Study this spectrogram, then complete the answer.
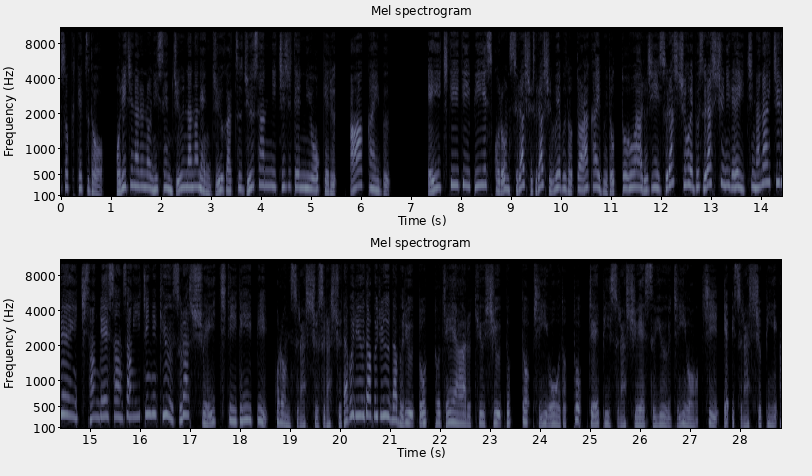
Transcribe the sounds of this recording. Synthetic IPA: so̞kɯ̟̥t̪e̞t͡sɨd̪o̞̰ː | oɾʲiʑinaɾɯ̟no̞ɲ̟isẽ̞ɲ̟d͡ʑɨːnananẽ̞ɲ̟d͡ʑɨːɡat͡sɨʑɨːsãɲ̟ːit͡ɕiʑit̪ẽ̞ɲ̟ːio̞ke̞ɾɯ̟ | aːkaibɯ̟ | eit͡ɕi̥t̪ʲiːt̪ʲiːpʲiːe̞sɨ̥ko̞ɾõ̞ɰ̃sɨɾaɕɯsɨɾaɕɯwe̞bɯ̟d̪o̞t̪ːo̞akaibɯ̟d̪o̞t̪ːoaːɾɯ̟ʑiːsɨɾaɕɯwe̞bɯ̟sɨɾaɕɨɲ̟iɾe̞ːit͡ɕinanait͡ɕiɾe̞ːit͡ɕi̥sãnɾe̞ːsãɰ̃sãŋ̃it͡ɕiɲ̟ikʲɨːsɨɾaɕɯeit͡ɕi̥t̪iːt̪ipʲiːko̞ɾõ̞ñsɨɾaɕɯsɨɾaɕɯd̪abɯ̟ɾʲɯd̪abɯ̟ɾʲɯ̟d̪abɯ̟ɾʲɯ̟d̪̥o̞t̪ːo̞d͡ʑe̞ːaɾɯ̟kʲʰɨːɕɯd̪̥o̞t̪ːo̞ɕiːo̞ːd̪o̞t̪ːo̞d͡ʑe̞ːpʲiːsɨɾaɕɯe̞sɨjɯ̟ːʑiːo̞ːɕiːesɨɾaɕɯpʲiː

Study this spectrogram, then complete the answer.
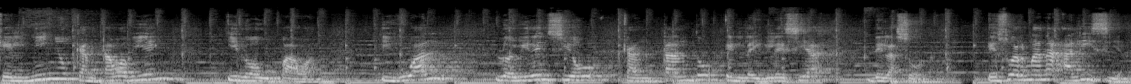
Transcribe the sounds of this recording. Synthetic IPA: keːlnĩɲo̞kant̪aβaβje̞ŋ | iloawpaβa̰ŋ | iɣwalː | oe̞βiðe̞nsjo | kant̪and̪o̞enlaiɣle̞sja | ðe̞laso̞̰na | esue̞ɾmãnaʔalisja̰

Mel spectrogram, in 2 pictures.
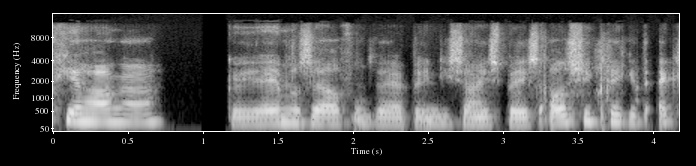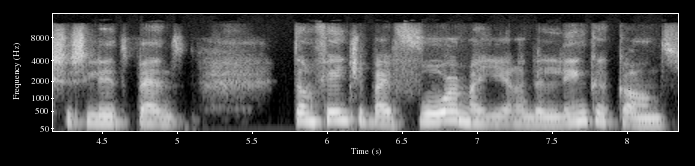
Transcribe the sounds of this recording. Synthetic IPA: χjəɦɑŋə | kɵnjəɦejləmalˠzɛlˠfɔntʋɛɹpəɪ̰ndizɑjnspejsɑlˠsjəənkrɪkətɛksɛslɪtbɛnt | d̥ɑnvɪntjəbɛjv̥ɔːɹməʋɪːɾaːndəlɪŋkəɹkɑnt

